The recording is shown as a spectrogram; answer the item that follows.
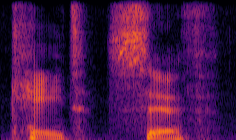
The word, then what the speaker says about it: Cait Sith: Final Fantasy 7 rebirth K Sith is pronounced Kate Sith you know like uh the name Kate and Sith right and that did not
